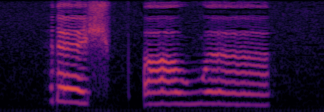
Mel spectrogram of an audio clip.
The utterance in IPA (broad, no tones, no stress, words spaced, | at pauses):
ɾɛʃpʼʌːwəː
